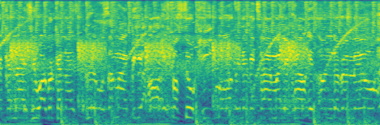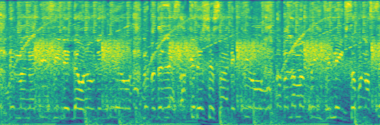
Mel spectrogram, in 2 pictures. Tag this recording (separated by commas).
Music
